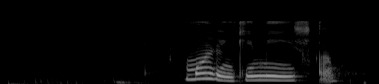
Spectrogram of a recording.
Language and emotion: Russian, sad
